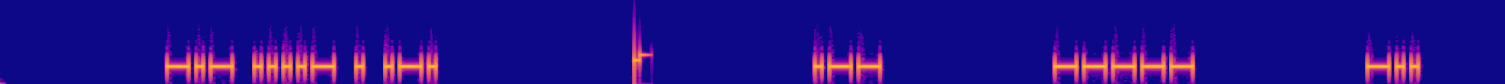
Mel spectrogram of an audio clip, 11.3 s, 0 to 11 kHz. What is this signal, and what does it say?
Morse code, heard as a keyed tone, about 22 wpm, spaced as for 11 wpm, 700 Hz. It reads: K4ER W0D
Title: USA Call Signs - 8x Character Spacing - 22wpm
